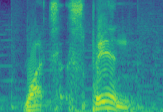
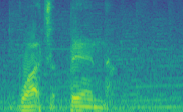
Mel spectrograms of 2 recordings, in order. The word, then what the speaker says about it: Watts Ben: And remember, for all of the fans out there that use the term "Watch spin," that's what. I mean, I think I'm not pronouncing that right. Watts. Yeah, Watts Ben.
